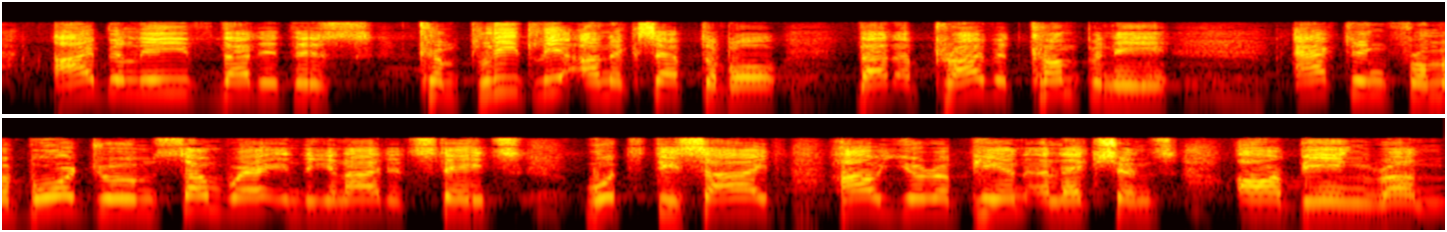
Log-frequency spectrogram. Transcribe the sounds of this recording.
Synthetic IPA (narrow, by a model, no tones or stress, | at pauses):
ʔaɪbɨlivðɨɾɪɾɪz̥ | kʰɨ̃mpʰl̥itˡliʔʌ̃nɨksɛp̚təbl̩ˠ | ðəɾəpʰɹ̥aɪvɨt̚kʰʌ̃mpɨni | æk̚tɪ̃ŋfɹʌ̃məbɔɹdɹũmsʌ̃mwɛɹɨ̃nðɨjʉnaɪɾɨd̥steɪtswədɪsaɪd̚haʊjʊɹɨpʰiɨ̃nɪlɛkʃɨ̃nzə˞biɪ̃ŋɹʌ̃n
